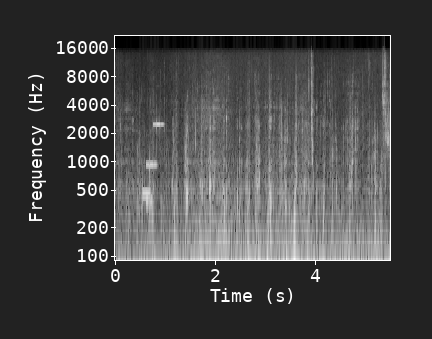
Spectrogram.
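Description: Close-up wet chewing and mouth smacking while eating a grilled cheese sandwich dunked in tomato soup: a run of irregular, quick clicks and squelches.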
